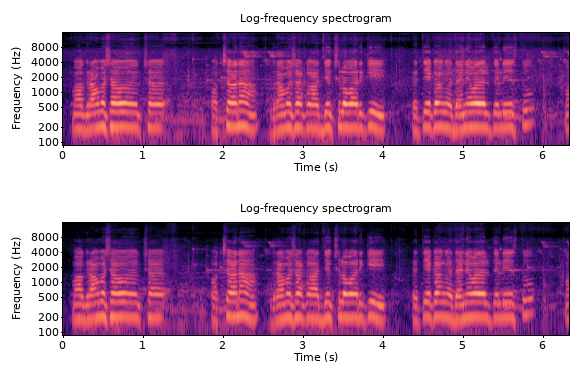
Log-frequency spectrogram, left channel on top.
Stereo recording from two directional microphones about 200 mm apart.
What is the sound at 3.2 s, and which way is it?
Speech, 25° right (ahead or behind).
